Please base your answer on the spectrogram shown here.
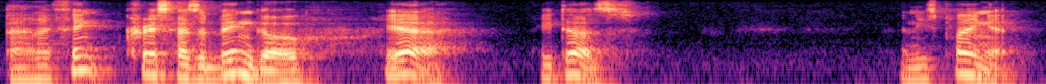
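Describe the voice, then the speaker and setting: A man's voice: fairly high pitch, lively intonation, measured pace, gravelly, a bit bright, muffled recording. A man commentating a live board game, thinking aloud in a hesitant, musing way.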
